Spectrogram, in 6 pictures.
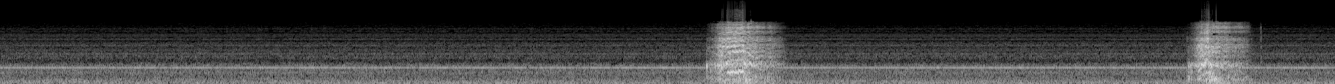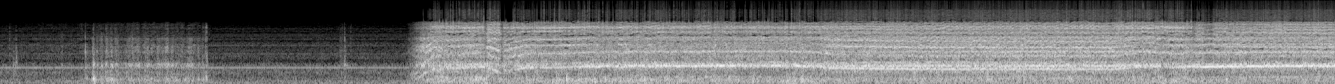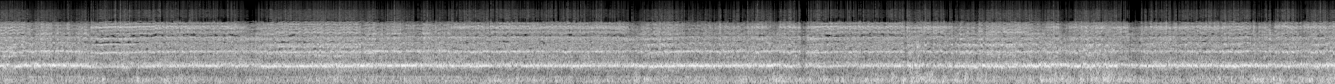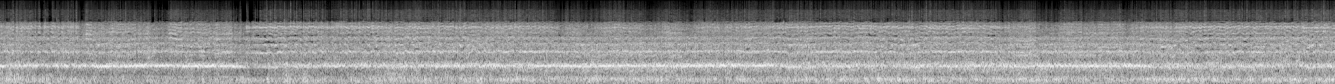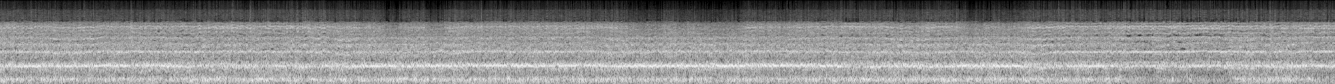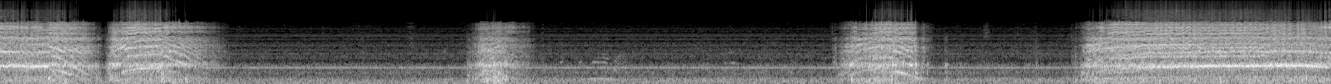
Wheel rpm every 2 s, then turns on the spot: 0, 0, 0, 20, 0, 0, 10, 10, 20, 200, 230, 210, 210, 220, 220, 230, 230, 230, 220, 230, 230, 220, 230, 220, 220, 220, 220, 230, 220, 230, 220, 220, 220, 180, 40, 0, 0, 30, 20, 200.
14-16 74-76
